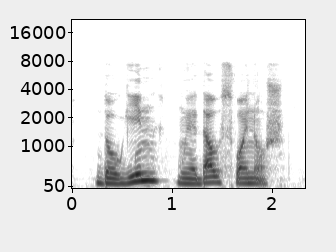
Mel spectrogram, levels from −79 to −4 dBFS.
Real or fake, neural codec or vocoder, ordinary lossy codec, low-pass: real; none; none; none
